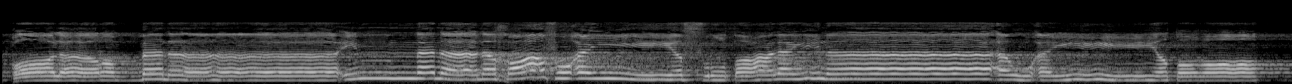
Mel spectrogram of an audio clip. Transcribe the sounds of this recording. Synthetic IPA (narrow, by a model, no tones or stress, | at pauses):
qɑːlaɾˤɑbːanaː | ʔɪnːanaːnaxaːfʊʔanjafɾʊt̪ˤʕalajnaː | ʔawʔan | jɑt̪ˤɣɑː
